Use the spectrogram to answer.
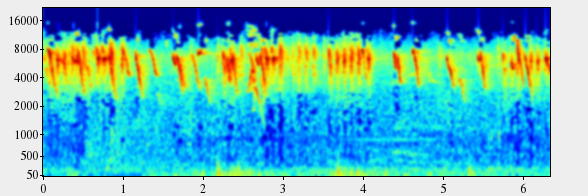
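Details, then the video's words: High, rapid saffron finch trill of sliding, sweeping notes grouped in bursts, used to get an unmotivated canary singing; soft low background noise underneath. "trincado pra foguea seu canário frio"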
